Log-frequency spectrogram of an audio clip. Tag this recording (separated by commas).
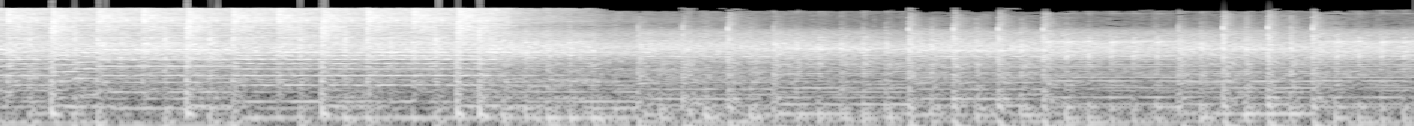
Guitar, Electric guitar, Music, Musical instrument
